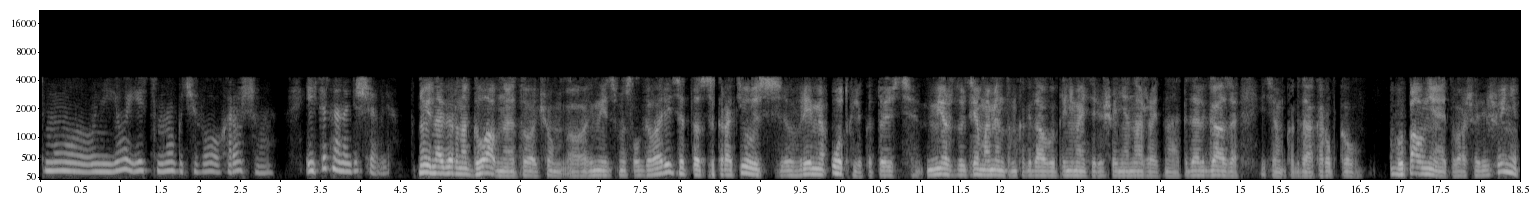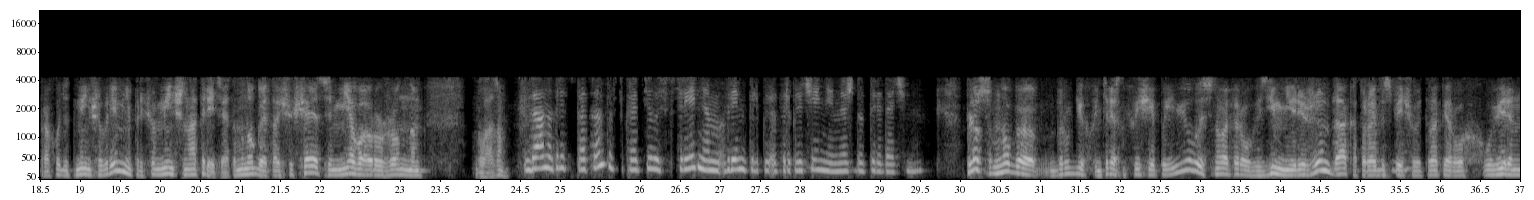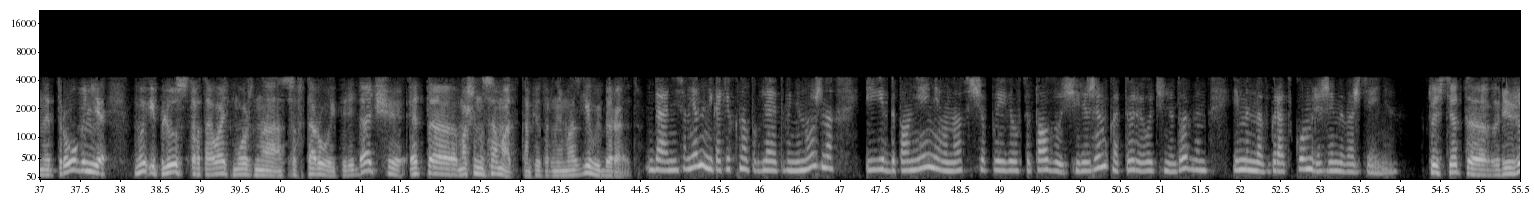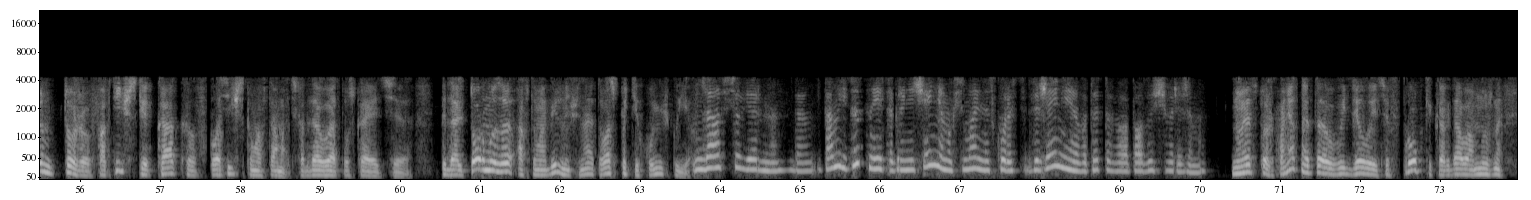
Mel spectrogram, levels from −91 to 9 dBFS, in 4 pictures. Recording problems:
garbled, watery; badly; nothing above 4 kHz

